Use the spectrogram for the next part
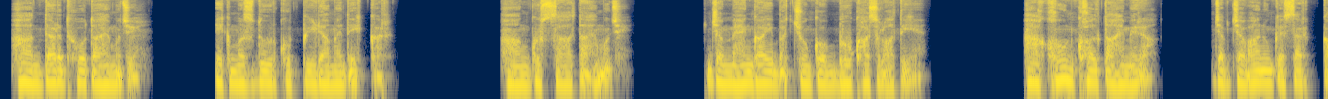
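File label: Hindi Male Voice Over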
